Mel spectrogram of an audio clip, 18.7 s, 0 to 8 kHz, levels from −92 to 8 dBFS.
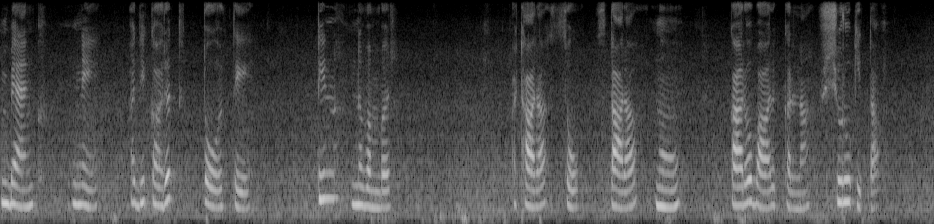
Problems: constant background noise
